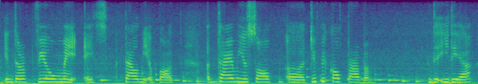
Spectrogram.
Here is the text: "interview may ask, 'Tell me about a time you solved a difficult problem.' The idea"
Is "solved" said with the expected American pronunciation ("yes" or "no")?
no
